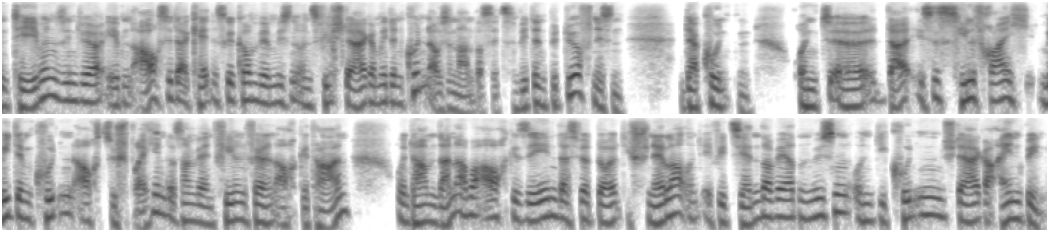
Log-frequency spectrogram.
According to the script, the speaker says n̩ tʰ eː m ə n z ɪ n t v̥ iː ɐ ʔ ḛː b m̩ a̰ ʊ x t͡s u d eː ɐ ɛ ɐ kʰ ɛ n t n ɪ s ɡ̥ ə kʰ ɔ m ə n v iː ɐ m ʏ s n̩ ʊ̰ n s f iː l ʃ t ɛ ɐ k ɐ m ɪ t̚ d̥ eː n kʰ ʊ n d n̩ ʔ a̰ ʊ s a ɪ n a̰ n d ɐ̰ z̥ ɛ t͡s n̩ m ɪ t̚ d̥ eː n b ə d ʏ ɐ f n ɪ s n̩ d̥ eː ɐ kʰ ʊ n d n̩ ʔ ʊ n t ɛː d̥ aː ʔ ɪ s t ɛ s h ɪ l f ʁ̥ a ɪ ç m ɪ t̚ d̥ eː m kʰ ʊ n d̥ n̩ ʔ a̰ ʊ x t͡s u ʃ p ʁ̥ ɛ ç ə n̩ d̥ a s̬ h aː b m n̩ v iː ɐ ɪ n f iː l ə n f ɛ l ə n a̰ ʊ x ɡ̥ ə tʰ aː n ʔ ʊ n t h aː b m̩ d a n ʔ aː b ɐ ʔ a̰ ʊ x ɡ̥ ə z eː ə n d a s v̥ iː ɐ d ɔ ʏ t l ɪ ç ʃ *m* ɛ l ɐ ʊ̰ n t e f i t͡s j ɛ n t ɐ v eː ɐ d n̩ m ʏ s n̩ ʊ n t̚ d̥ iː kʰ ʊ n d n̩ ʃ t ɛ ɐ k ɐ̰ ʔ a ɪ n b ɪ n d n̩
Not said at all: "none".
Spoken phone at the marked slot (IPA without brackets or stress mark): n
